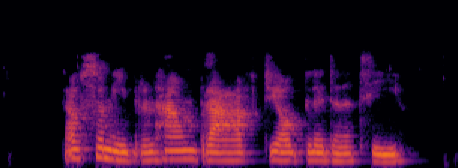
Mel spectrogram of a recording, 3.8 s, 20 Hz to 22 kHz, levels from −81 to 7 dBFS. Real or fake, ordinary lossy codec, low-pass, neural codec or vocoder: real; Opus, 64 kbps; 7.2 kHz; none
